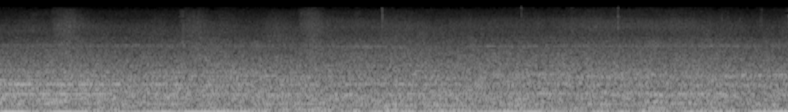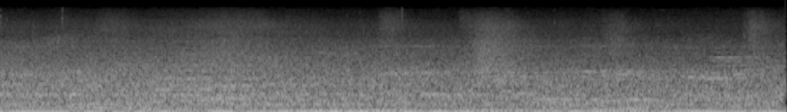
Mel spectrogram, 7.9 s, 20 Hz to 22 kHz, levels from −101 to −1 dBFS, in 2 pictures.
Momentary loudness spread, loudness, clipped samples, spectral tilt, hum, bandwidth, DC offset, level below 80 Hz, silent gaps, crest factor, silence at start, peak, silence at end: 2 LU; -37 LUFS; under 0.1%; -5.5 dB/octave; none; 15.5 kHz; 0.3%; -40 dBFS; none; 14 dB; 0 s; -22 dBFS; 0 s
